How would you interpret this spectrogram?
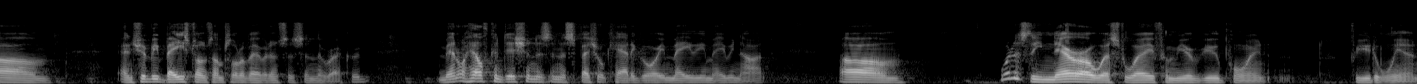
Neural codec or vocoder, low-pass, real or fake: none; 7.2 kHz; real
